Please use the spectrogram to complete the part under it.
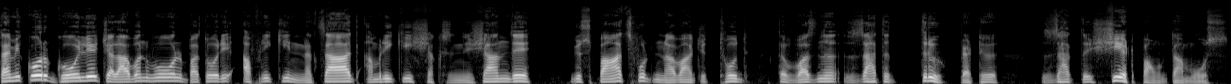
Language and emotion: Kashmiri, neutral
